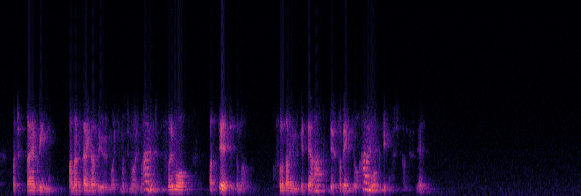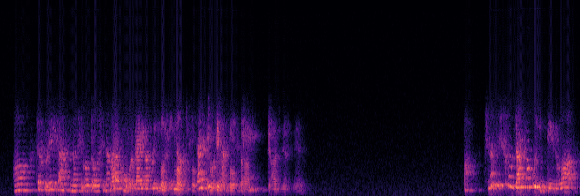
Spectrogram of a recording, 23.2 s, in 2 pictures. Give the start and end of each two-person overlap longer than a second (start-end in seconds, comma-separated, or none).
14.8-16.6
